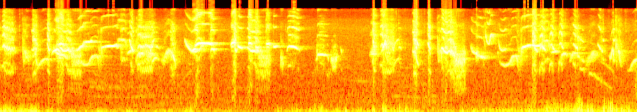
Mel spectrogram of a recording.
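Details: A kacer (Oriental magpie-robin) challenges a rival to fight with an unbroken rush of warbled whistles, rasping notes and quick up-and-down slurs, loud throughout with barely any pause.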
